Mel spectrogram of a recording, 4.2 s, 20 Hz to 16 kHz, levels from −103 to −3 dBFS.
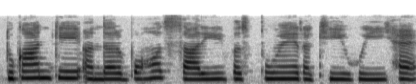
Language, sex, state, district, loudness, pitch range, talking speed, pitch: Hindi, female, Madhya Pradesh, Bhopal, -14 LUFS, 250-285 Hz, 130 wpm, 260 Hz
